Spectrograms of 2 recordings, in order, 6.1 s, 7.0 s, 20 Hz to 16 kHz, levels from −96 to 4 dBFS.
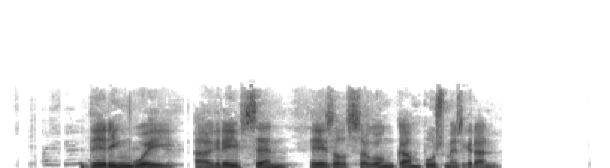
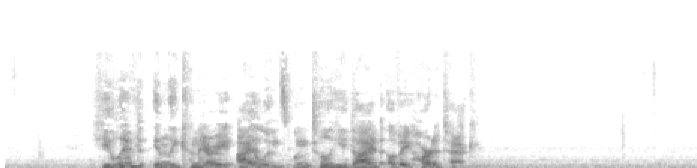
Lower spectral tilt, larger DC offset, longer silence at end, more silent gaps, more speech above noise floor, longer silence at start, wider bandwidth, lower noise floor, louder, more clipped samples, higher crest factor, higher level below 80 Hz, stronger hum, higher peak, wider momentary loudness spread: about the same, -5.5 dB/octave vs -6 dB/octave; neither; first, 1.15 s vs 0.2 s; neither; first, over 72 dB vs 28 dB; first, 0.8 s vs 0.3 s; second, 8 kHz vs 11.5 kHz; first, under -90 dBFS vs -71 dBFS; first, -18 LUFS vs -44 LUFS; neither; about the same, 18 dB vs 22 dB; first, -58 dBFS vs -76 dBFS; neither; first, -2 dBFS vs -24 dBFS; about the same, 10 LU vs 10 LU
